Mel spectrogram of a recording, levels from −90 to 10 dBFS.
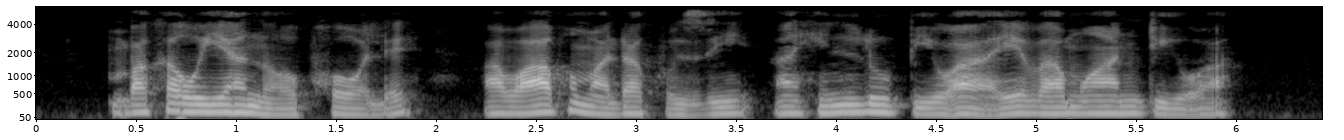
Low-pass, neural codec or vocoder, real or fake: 5.4 kHz; vocoder, 44.1 kHz, 80 mel bands, Vocos; fake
